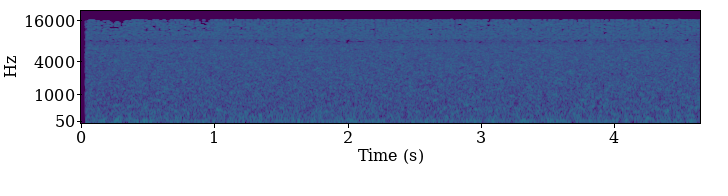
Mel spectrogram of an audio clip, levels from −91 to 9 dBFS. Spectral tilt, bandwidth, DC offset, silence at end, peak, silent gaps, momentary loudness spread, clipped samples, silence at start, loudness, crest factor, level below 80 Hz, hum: 0 dB/octave; 17 kHz; under 0.1%; 0 s; -30 dBFS; none; 1 LU; under 0.1%; 0 s; -41 LUFS; 14 dB; -64 dBFS; none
